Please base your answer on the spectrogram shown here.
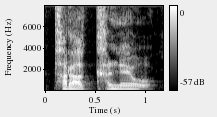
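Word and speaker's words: παρακαλέω: 여기 보면 엘라오는 파라칼레오 발음하는데요.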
